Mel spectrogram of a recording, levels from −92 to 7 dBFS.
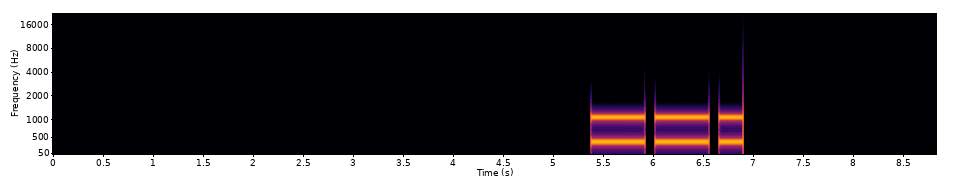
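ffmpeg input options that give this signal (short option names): -f lavfi -i "aevalsrc='0.355*(sin(2*PI*379*t)+sin(2*PI*1080*t))*clip(min(mod(t,0.64),0.54-mod(t,0.64))/0.005,0,1)':d=1.52:s=44100"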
